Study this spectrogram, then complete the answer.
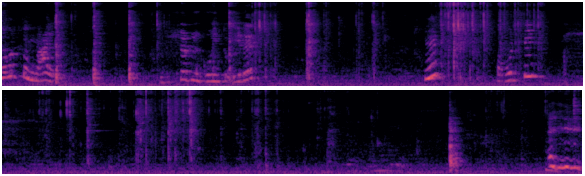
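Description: Cutlery clinks and scrapes on a plate.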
